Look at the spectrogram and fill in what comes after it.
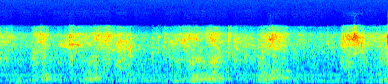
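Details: Pair of Bull Terrier puppies playing together: soft whimpering and thin, high yips rise in short clusters amid scuffling, ending with a sharper squeak.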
